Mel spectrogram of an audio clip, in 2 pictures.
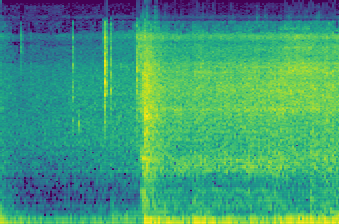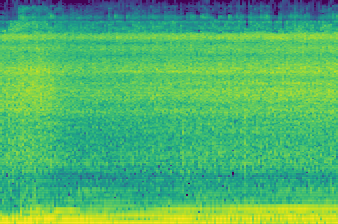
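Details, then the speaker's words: Engine cranks briefly, catches and settles into steady even idle with no knocks or misses after rebuild; belt tension then found too loose. "there it is seems to be running"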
